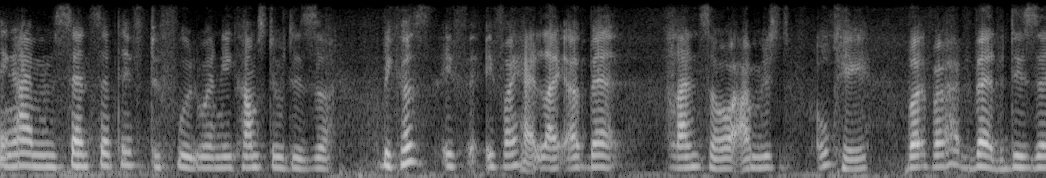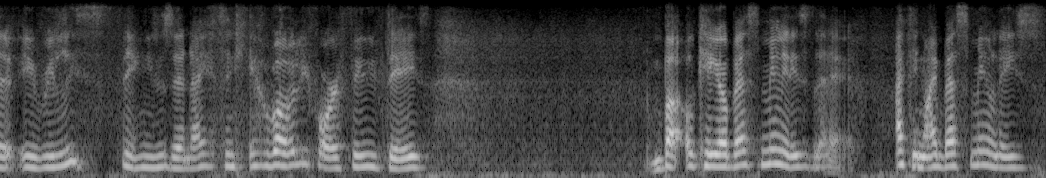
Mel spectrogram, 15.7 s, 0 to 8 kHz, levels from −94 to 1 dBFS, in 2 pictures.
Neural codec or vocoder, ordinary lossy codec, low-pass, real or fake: codec, 16 kHz in and 24 kHz out, 0.4 kbps, LongCat-Audio-Codec, fine tuned four codebook decoder; Opus, 24 kbps; 7.2 kHz; fake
